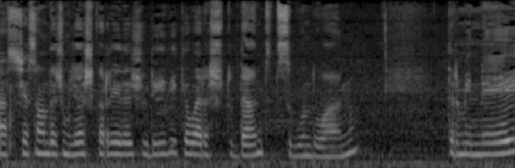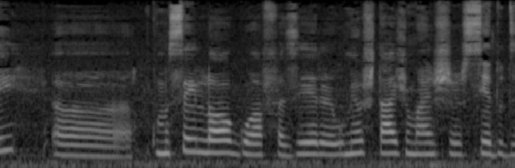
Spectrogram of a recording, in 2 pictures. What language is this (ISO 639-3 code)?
por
